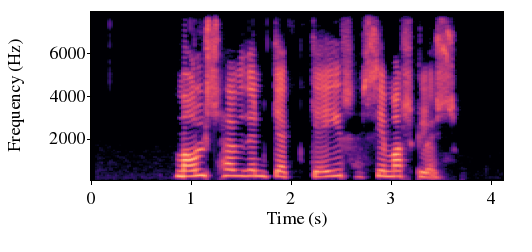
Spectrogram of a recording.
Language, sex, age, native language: Icelandic, female, 18-19, Icelandic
